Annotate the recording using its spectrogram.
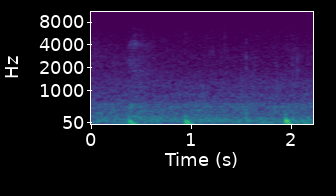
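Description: Three low, dull thumps, the last the loudest, over a steady hum.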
